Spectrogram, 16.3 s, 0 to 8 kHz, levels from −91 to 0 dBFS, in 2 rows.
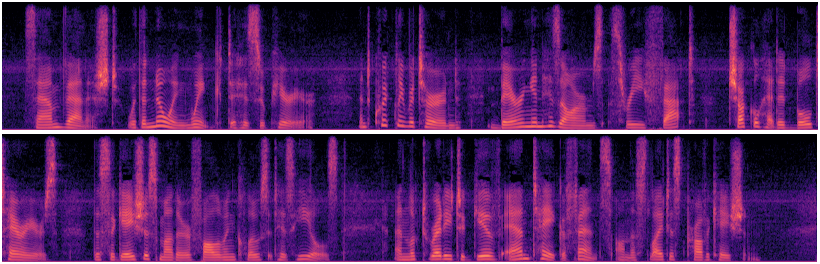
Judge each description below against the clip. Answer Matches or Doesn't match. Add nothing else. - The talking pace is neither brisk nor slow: Matches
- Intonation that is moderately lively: Matches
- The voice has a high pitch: Doesn't match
